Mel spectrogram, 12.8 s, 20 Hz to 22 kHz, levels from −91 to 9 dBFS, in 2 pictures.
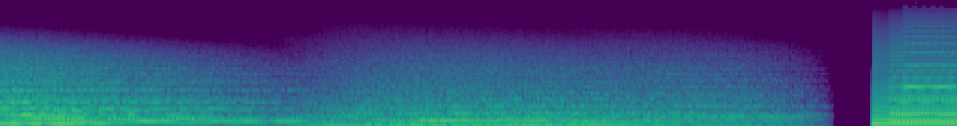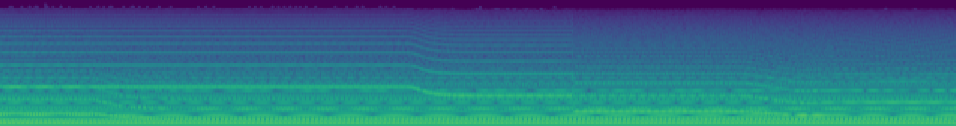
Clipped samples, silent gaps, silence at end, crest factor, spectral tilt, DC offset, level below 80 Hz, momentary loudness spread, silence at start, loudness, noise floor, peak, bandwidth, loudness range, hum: under 0.1%; none; 0 s; 14 dB; -7.5 dB/octave; under 0.1%; -44 dBFS; 13 LU; 0 s; -22 LUFS; -50 dBFS; -8 dBFS; 12.5 kHz; 8 LU; none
